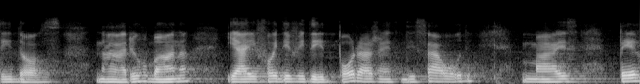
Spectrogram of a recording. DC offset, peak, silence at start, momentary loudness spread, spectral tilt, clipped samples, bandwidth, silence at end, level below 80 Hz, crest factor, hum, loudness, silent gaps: under 0.1%; 0 dBFS; 0 s; 16 LU; -8 dB/octave; under 0.1%; 8.2 kHz; 0 s; -50 dBFS; 14 dB; none; -15 LUFS; none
